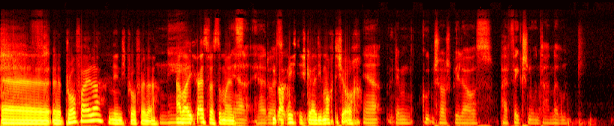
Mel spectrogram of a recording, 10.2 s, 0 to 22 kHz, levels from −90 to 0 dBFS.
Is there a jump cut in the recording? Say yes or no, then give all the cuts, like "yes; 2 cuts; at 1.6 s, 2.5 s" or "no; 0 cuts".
yes; 2 cuts; at 6.9 s, 8.3 s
